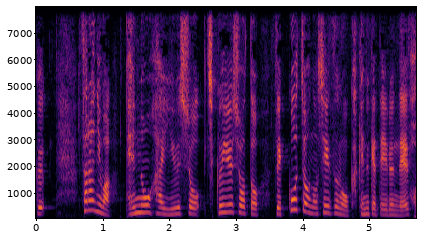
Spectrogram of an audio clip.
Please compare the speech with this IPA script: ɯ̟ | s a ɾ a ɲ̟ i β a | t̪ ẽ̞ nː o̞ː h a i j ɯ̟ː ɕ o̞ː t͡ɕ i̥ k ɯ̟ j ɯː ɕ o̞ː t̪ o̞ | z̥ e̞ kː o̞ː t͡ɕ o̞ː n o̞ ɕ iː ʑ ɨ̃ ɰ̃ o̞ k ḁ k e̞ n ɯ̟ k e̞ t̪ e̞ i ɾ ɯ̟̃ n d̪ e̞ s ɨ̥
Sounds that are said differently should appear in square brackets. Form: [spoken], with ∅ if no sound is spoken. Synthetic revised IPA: ɯ̟ | s a ɾ a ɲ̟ i β a | t̪ ẽ̞ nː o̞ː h a i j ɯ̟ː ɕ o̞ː t͡ɕ i̥ k ɯ̟ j ɯː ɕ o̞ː t̪ o̞ | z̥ e̞ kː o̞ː t͡ɕ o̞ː n o̞ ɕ iː [z] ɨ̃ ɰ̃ o̞ k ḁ k e̞ n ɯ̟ k e̞ t̪ e̞ i ɾ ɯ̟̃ n d̪ e̞ s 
